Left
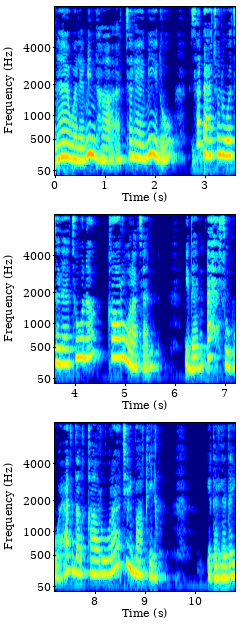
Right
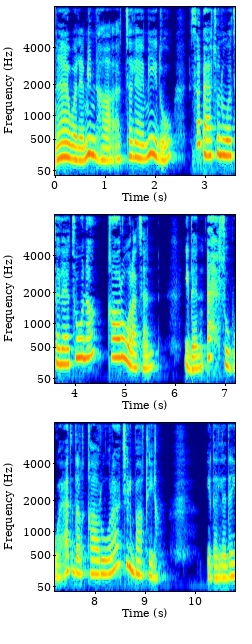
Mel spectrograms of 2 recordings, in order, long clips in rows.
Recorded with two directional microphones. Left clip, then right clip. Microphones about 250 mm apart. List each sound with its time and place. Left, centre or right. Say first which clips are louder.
0.0 s a woman's voice: right 10 dB; right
